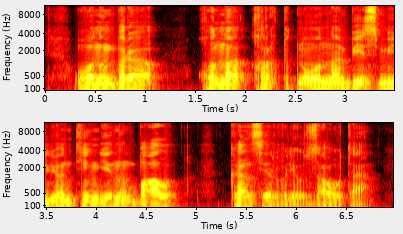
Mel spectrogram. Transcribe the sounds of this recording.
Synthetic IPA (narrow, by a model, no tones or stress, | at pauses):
wʔo̞nəɴbɪɾɪ | qʰʊnəqʰəɾəq̚bʏ̥t̪ɪnwo̞nːɑnbe̞smilʲˠːio̞nt̪ʰe̞ŋɡʲe̞nɪŋbɑlˠəq | kʰo̞nse̞ɾvle̞̰wzɑwət̪ə̰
